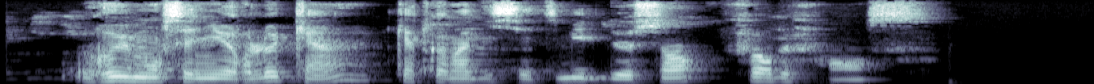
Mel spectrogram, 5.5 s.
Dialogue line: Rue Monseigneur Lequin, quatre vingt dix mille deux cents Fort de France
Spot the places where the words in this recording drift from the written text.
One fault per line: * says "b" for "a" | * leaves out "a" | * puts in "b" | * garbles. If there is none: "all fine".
* puts in "sept"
